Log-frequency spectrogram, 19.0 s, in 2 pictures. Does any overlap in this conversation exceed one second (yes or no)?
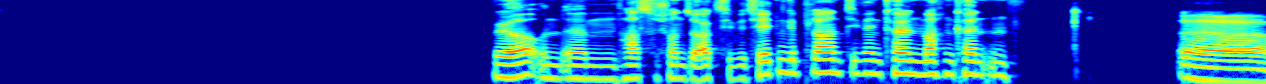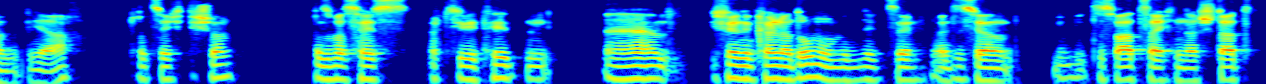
no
